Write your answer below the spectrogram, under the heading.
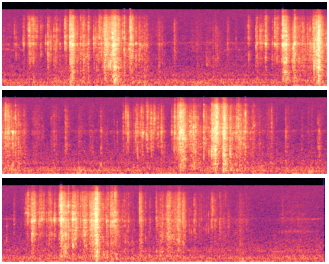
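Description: Panini NBA Hoops basketball card packs being torn open, their plastic wrappers crinkling and tearing in four bursts a few seconds apart.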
